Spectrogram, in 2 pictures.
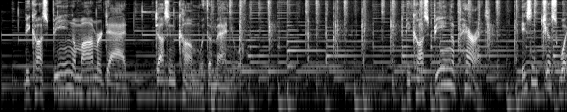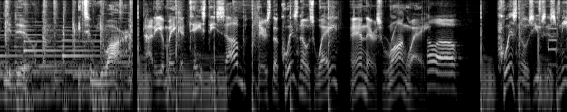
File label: commercial men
